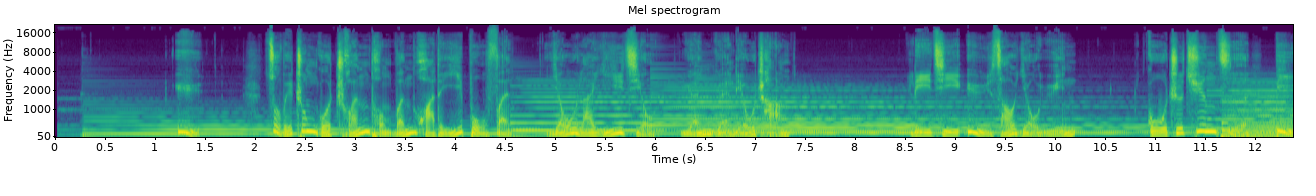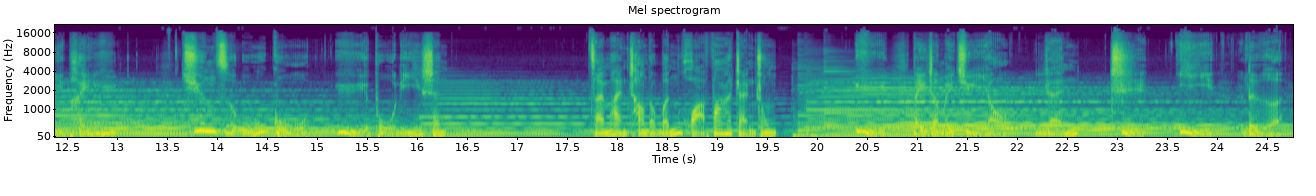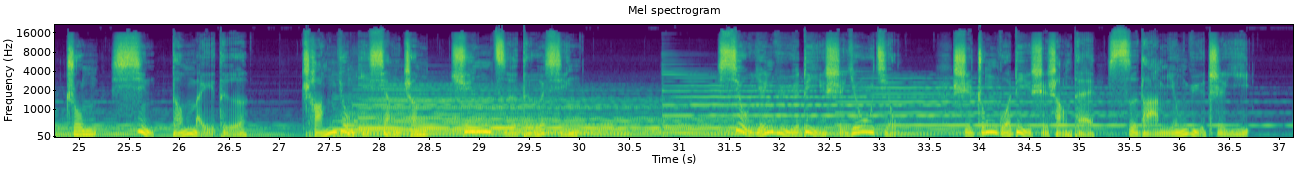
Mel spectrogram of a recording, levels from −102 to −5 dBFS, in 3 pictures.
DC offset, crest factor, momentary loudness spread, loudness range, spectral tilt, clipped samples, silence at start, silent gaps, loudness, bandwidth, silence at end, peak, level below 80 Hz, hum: 0.2%; 14 dB; 11 LU; 4 LU; -5 dB/octave; under 0.1%; 0.25 s; none; -15 LUFS; 18.5 kHz; 0 s; 0 dBFS; -32 dBFS; none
